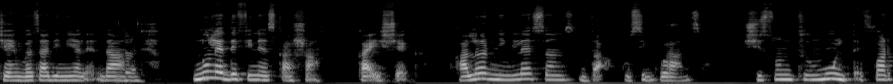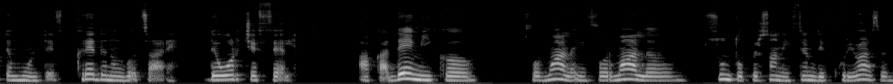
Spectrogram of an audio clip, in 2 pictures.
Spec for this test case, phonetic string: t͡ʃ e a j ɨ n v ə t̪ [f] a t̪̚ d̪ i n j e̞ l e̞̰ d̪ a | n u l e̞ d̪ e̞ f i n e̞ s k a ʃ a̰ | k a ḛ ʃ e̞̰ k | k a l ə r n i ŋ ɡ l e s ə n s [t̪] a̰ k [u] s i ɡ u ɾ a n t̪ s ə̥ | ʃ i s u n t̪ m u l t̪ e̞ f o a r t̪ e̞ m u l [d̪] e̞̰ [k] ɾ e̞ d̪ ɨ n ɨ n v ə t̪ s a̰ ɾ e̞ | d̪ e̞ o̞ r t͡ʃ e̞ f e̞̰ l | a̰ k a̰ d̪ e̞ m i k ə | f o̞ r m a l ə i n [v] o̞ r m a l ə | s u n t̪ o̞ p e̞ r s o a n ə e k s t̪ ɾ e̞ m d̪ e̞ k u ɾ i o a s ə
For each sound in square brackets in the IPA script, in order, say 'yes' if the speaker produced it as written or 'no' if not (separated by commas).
no, no, yes, no, yes, no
